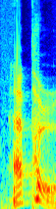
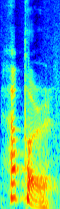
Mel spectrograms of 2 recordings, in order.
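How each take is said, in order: First: The stress falls on the second syllable. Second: The stress falls on the first syllable. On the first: The speaker calls it wrong. "풀의 소리가 탁 들리죠. 액센트가 거기 있는 것 같이 들리는 거예요" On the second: The speaker calls it right. "액센트가 여기에 있잖아요"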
